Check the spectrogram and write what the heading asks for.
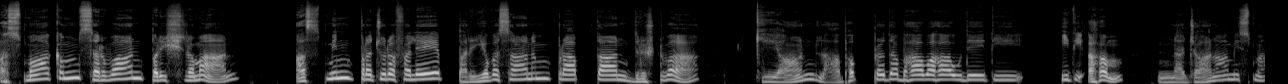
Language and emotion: Sanskrit, surprised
